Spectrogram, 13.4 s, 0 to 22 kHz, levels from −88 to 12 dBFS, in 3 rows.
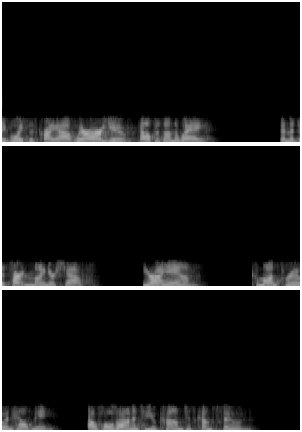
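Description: Throughout, the G.729 codec rebuilds the speech at 8 kbit/s from a filter and sparse pulses, leaving it rough and synthetic, with a spectrogram empty above 4 kHz. From 4.10 to 4.16 s, VoIP packet loss concealed by the speech codec stretches 60 ms into a fading sound, which fits three lost 20 ms packets. The waveform shows a shrinking, repetitive stretch.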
